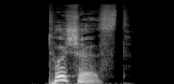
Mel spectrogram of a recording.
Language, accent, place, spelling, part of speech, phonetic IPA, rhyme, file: German, Germany, Berlin, tuschest, verb, [ˈtʊʃəst], -ʊʃəst, De-tuschest.ogg
- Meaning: second-person singular subjunctive I of tuschen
